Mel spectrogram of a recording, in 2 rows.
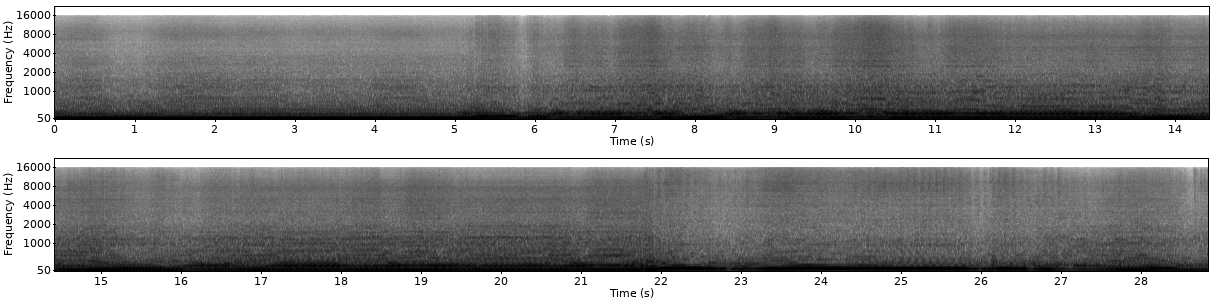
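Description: Hyundai i30 N TCR race car's turbocharged 2.0-litre four-cylinder engine running at a standstill, heard from inside the stripped cabin. Its note is steady at first and then wavers up and down from about six seconds in.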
